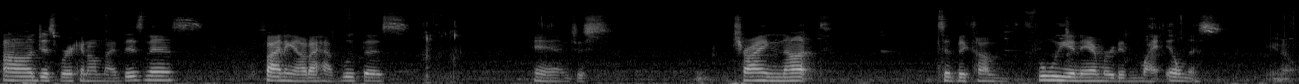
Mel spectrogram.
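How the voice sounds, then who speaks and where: A woman's voice: sits low, fairly even intonation, slow pace, pauses often, a little mellow, slight background noise. A young adult woman co-hosting a podcast in casual chat, talking loosely with plenty of "like" fillers. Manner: chatty, many "like" fillers. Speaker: podcast co-host.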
